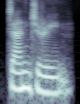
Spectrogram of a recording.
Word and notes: tangerine: Indian

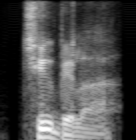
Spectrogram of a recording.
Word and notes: tubular: British English

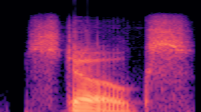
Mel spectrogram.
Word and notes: stokes: American English

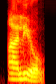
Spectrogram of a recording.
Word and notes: olio: Indian

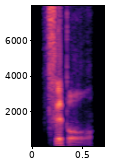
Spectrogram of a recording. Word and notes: fipple: British English

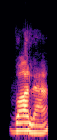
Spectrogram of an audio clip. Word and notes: wallah: Indian

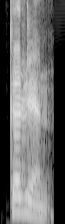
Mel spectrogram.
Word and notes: Korean: Indian

